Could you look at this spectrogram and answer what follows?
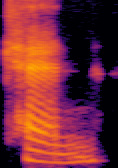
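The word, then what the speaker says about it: כֵּן: So we're going to say Ken.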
